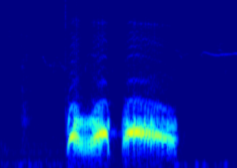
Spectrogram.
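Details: Female spotted dove calling to excite a male, a cooing sequence: two low, hoarse coos in close succession, the second longer and gently falling, in a quiet setting.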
